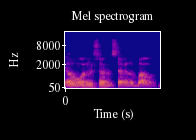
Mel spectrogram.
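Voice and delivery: smooth radio announcer voice; a hint of a DJ on air. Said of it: "That was a good radio voice".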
